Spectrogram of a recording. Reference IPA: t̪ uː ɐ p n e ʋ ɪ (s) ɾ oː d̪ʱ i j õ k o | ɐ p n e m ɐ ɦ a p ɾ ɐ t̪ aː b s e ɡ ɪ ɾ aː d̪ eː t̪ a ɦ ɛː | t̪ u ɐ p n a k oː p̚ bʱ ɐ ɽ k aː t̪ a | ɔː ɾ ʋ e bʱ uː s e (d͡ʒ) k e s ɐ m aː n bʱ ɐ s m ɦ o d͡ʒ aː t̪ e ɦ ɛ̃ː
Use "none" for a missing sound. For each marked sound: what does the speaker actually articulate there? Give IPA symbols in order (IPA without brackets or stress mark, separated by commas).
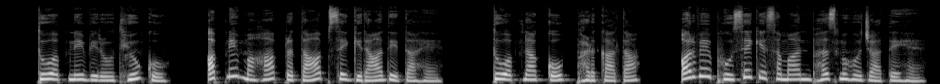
none, none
